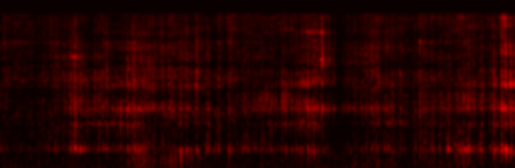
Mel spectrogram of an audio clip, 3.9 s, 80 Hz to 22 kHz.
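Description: Short fingernails scratch the weave of a hollow, cylindrical woven rattan/reed basket held in both hands. The result is a steady, dry, bright rasping scratch with small uneven surges, a faint hollow tone near 530 Hz, and almost no low end.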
